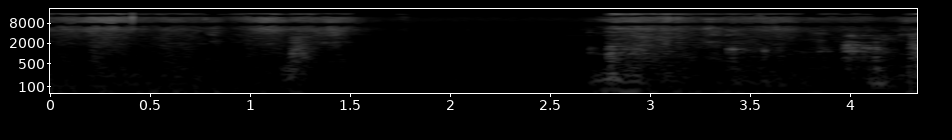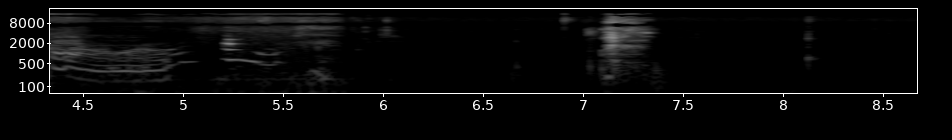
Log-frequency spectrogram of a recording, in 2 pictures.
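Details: Beagle making pig-like noises because she cannot get comfortable: soft snorts and grunts, then a wavering whiny moan near the middle, followed by scattered short snuffles and a sharp snort near the end.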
